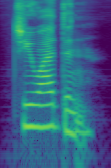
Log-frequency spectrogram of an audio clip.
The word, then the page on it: chiiwaatin: Chisasibi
